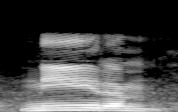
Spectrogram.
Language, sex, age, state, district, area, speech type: Tamil, female, 18-30, Tamil Nadu, Ranipet, rural, read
